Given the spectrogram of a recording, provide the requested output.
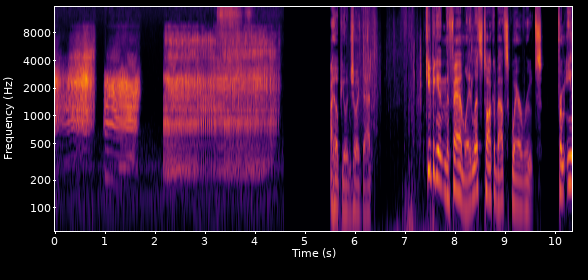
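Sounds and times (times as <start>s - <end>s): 
buzzy fart sound effects: 0.0s - 4.6s
speech: 5.6s - 6.6s, 7.4s - 10.3s.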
